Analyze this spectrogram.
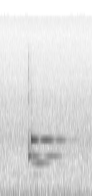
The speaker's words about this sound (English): Like, my phone's ringing. Can you believe it?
